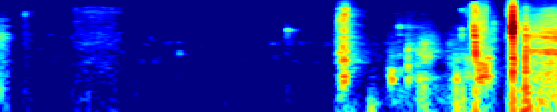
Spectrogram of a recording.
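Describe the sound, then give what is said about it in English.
After a stretch of quiet, a few mouth sounds of someone sipping a freshly brewed hot drink: short wet slurps and clicks, building into a brief, noisy slurp at the end. “I'm going to pause right there and take a sip of this. Mm, I just brewed this.”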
